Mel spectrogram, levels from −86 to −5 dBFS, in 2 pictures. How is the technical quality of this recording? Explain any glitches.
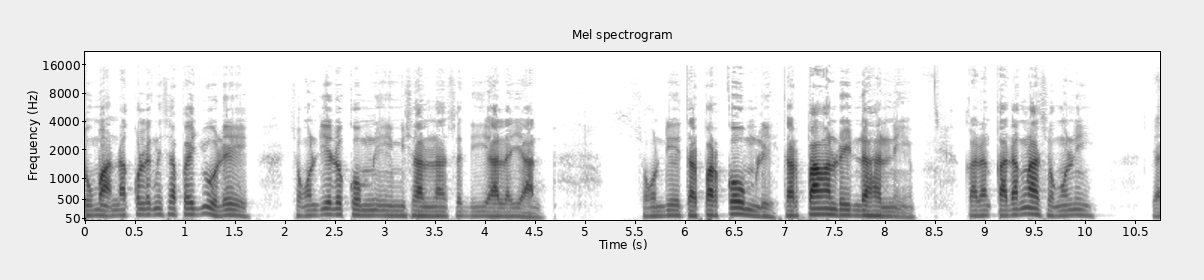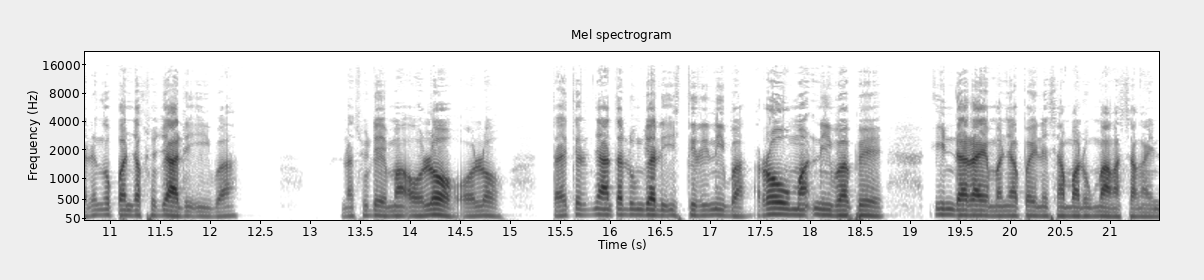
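Nothing stood out on listening to this recording, and there are no glitches to explain.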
